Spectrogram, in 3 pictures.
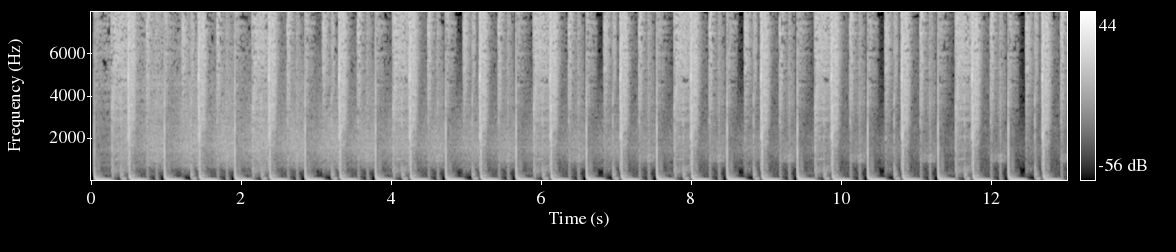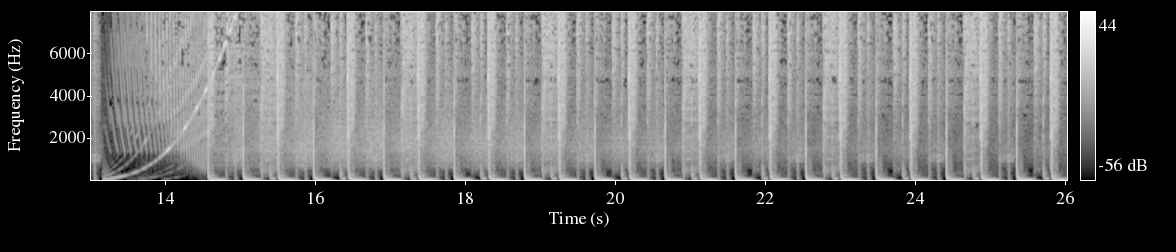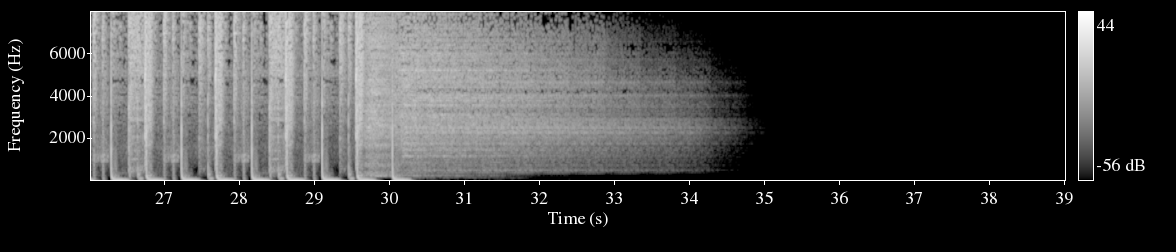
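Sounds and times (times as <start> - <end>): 
music beat: 0.0 - 32.9.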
